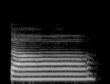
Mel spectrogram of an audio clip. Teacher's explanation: जुबान की नोक ऊपर के दांतों की जड़ से लगेगी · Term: ता का मखर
